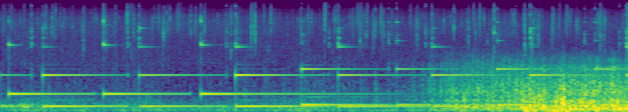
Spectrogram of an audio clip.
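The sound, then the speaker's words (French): Rain patters on a roof, starting faint and growing into a denser hiss, with scattered drips and a gentle melody of sustained musical notes playing over it. “Tip-tip, c'est la pluie sur le toit.”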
